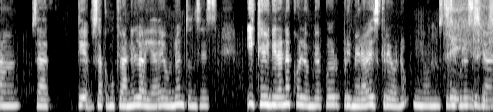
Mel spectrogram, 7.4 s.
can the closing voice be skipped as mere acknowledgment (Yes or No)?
No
